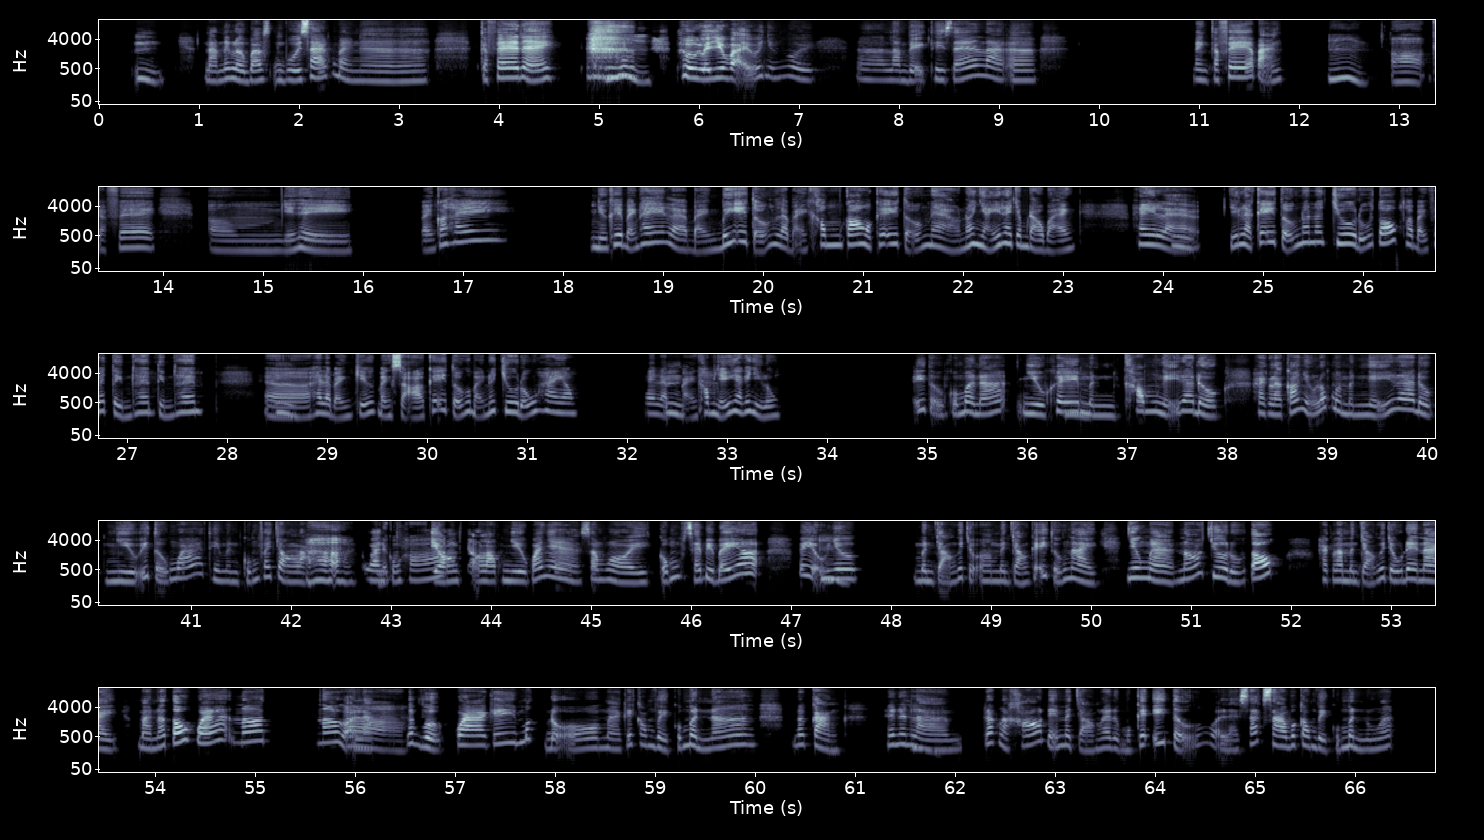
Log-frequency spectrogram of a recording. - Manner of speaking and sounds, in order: laugh; tapping; other background noise; laughing while speaking: "Ờ"
- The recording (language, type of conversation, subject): Vietnamese, podcast, Bạn làm thế nào để vượt qua cơn bí ý tưởng?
